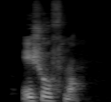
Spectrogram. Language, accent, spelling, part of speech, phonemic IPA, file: French, France, échauffement, noun, /e.ʃof.mɑ̃/, LL-Q150 (fra)-échauffement.wav
- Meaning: warmup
